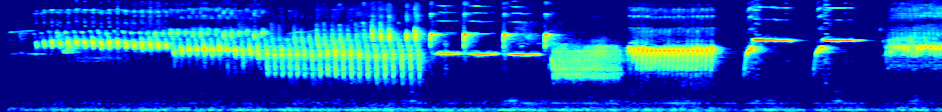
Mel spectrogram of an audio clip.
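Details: Singing canary used as a training song for other canaries: long buzzy trills and fast rattling rolls, then a run of short sharp repeated whistled notes and separate bursts of dense churring, loud and close.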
